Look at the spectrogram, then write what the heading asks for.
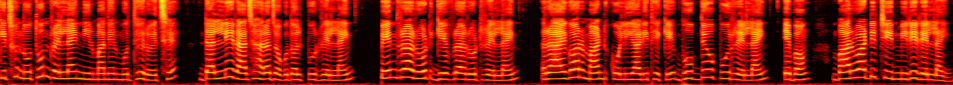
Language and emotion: Bengali, neutral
